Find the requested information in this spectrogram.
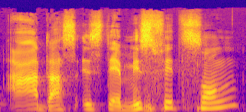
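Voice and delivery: ordinary talk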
